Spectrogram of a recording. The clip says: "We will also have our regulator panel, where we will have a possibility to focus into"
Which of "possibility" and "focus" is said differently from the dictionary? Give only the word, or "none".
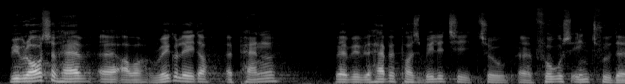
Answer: possibility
